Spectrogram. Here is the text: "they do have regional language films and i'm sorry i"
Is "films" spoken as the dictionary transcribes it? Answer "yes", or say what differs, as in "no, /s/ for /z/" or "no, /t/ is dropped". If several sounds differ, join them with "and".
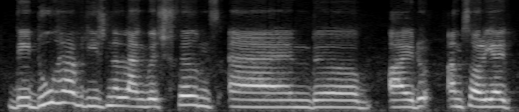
yes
